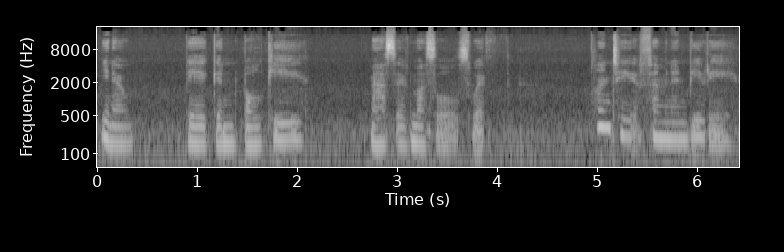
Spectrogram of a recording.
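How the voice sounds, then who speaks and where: A huge, gentle dragoness acted by a woman speaks in a lowish, creaky voice, soft and close as in an ASMR roleplay. Her wording is formal and earnest, with an affectionate, half-whispered delivery. A faint noise sits under the recording. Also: poor audio. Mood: proud, intimate. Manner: slow, intimate, breathy whispering in places, formal wording.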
